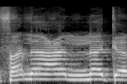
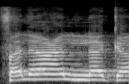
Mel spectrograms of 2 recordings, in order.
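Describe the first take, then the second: The two takes are said the same way.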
